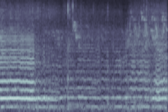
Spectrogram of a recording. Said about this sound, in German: Ach ja, die Honigbiene.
